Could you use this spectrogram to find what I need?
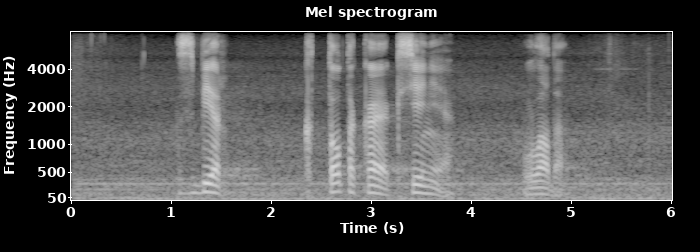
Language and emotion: Russian, neutral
